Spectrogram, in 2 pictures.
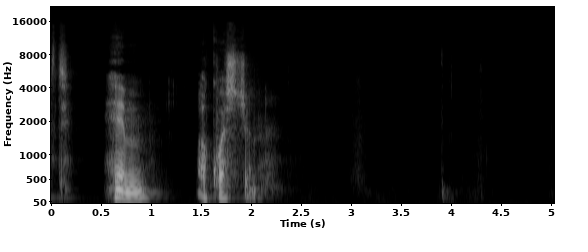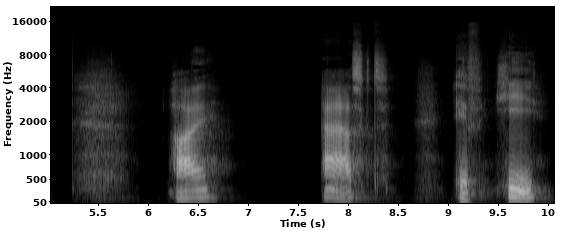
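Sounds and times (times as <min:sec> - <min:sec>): man breathing: 0:05.2 - 0:06.0.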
